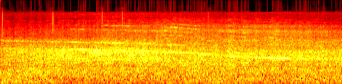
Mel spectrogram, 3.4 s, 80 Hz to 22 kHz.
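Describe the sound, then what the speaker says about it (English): A GE90-115B jet engine on a 747 flying testbed makes a loud, continuous broadband roar with a steady whine above it, constant in level and heard close up with no voices. "GE90-115B engine."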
